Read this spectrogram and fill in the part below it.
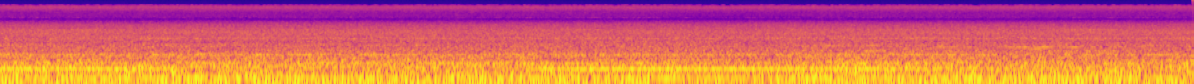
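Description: A truck's diesel engine hums steadily while driving.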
